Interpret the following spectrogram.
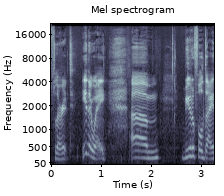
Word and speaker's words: Fleurit: i hope i'm pronouncing it right it's the flourished floret usually in french if it's a french word you don't really pronounce the t but i'm not sure it's flurry or just flirt either way um beautiful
